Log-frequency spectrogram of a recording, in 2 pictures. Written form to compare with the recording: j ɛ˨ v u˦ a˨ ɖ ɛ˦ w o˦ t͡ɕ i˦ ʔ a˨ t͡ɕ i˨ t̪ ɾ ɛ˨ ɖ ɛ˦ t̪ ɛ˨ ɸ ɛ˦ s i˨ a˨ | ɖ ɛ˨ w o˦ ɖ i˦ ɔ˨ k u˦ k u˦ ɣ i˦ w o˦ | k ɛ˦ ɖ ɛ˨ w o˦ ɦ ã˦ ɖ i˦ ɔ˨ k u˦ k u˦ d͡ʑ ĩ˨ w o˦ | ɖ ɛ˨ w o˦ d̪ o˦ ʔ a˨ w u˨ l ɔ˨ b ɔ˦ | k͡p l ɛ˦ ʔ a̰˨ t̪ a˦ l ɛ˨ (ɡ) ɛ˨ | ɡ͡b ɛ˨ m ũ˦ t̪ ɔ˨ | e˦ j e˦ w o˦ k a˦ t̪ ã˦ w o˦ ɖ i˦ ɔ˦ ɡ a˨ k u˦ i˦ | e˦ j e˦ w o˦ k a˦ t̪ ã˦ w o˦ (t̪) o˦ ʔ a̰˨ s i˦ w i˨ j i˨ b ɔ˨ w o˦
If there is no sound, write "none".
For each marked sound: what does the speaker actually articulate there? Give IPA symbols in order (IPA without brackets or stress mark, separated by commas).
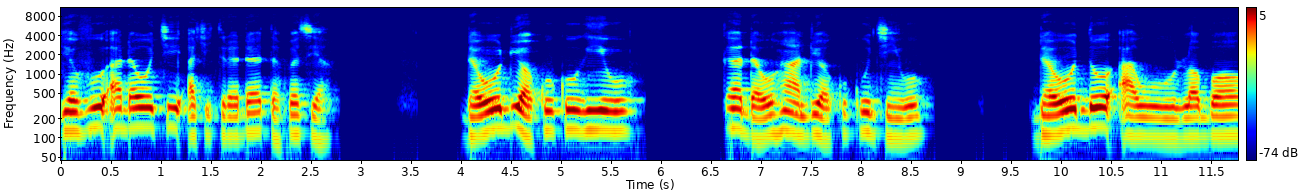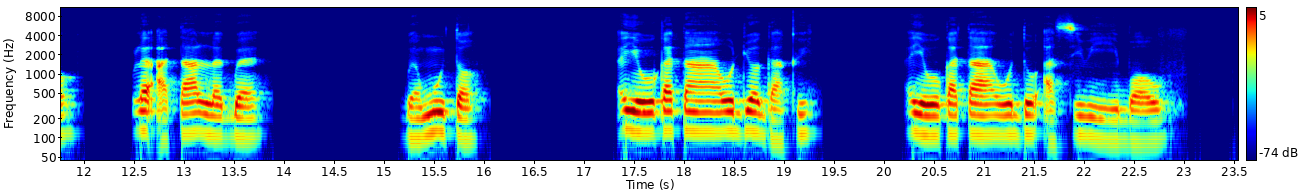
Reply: ɡ͡b, d̪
